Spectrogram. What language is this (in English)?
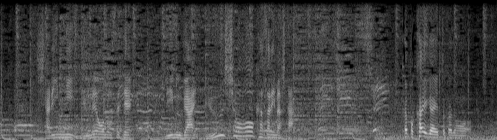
Japanese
